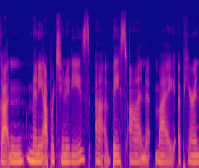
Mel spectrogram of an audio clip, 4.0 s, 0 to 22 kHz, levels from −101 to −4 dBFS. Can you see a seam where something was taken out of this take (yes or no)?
no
